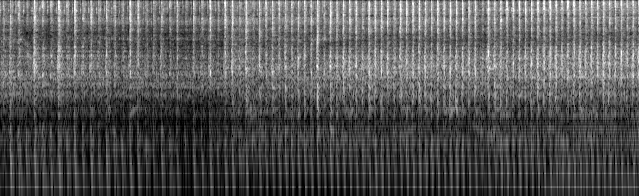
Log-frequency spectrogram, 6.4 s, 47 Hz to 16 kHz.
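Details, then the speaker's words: Frontier OS18 sawmill small single-cylinder engine, cold start on choke after blade change: steady even firing pulses about four a second, slightly lumpy on choke; normal cold running. "All right, we're going to crank this thing up and see what it sounds like. Choke. Uh-oh, a little cold."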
